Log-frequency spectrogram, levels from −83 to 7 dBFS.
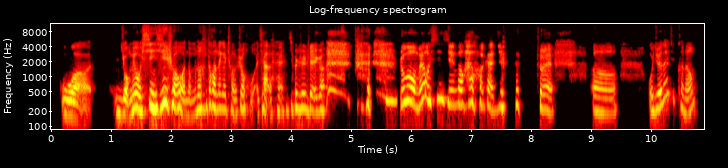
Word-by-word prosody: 我 170 - +3 0.5
有 180 - +5
没 195 - -1
有 230 - +6
信 225 +4 +4
心 290 +6 +7
说 265 -2 +4
我 235 - +3
能 160 0 -7
不 175 - -10
能 220 +1 0
到 265 -1 +2
那 230 -1 -2
个 220 - -3
城 195 -5 -7
市 215 - -1
活 - - -10
下 230 - +1
来， 200 -1 -7 0.2
就 235 - -2
是 230 +1 -2
这 220 -3 0
个， 210 +1 -1
对。 275 - -2 0.5
如 285 - +2
果 325 -1 +7
我 285 - +8
没 265 +2 +1
有 370 -2 +3
信 350 +2 -2
心 275 -5 -3
的 275 -1 +2
话， 270 - -1 0.2
我 - - -2
感 265 -7 0
觉 240 +1 -2 0.6
对， 220 -4 0 0.7
嗯， 185 -1 -3 0.5
我 - - -6
觉 235 +4 +3
得 - - -3
就 360 - -17
可 245 - -8
能 180 0 -5
230 Hz, 240 characters per minute, -23 LUFS, 200-275 Hz, 0.7 s, 我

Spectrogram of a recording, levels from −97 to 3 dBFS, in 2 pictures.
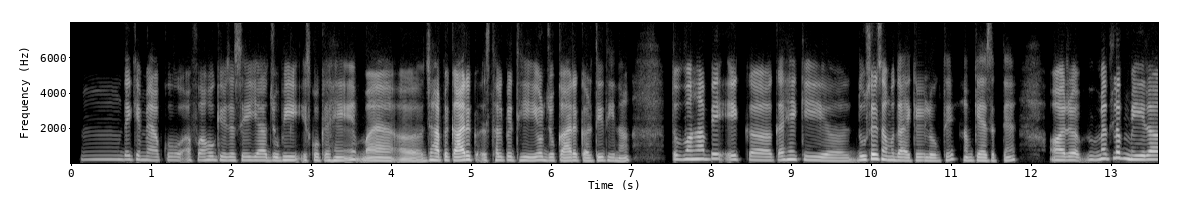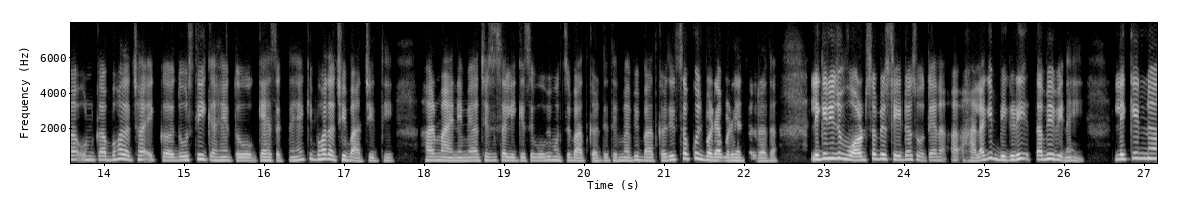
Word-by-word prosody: उम्म, 230 0 -11
देखिए 225 0 -5
मैं 200 - -4
आपको 190 +1 -6 0.2
अफवाहों 190 +2 -4
की 200 - -3
वजह 185 0 -3
से 190 +1 -4
या 185 -1 -2
जो - - +1
भी 195 - +2 0.2
इसको 180 - -4
कहें 175 +5 -1
मैं 80 - 0
अ, - - -3
जहाँ 195 -2 +5
पे 195 +1 -1
कार्य 190 +4 +7
क - - -6
स्थल 190 +3 -2
पे 195 - -1
थी 185 0 -1
और 195 - 0
जो 180 - -1
कार्य 170 +1 +2
करती 160 +3 -1
थी 170 -2 -4
ना, 150 +1 -4 0.6
तो 235 -1 -3
वहाँ 245 +1 +3
पे 270 - +1 0.2
एक 220 - -3 0.5
कहें 225 +3 +1
कि 215 -3 -5 0.2
अ, 170 - -1 0.3
दूसरे 220 +5 +5
समुदाय 195 -7 +1
के 180 +2 -3
लोग 165 -2 -2
थे 215 +6 -3
हम 175 -1 -3
कह 175 0 +1
सकते 170 0 -6
हैं। 205 +5 -4 0.4
और 200 -1 +2 0.4
मतलब 305 +3 +1
मेरा 230 0 +3
उनका 215 -2 -3
बहुत 265 +1 +2
अच्छा 225 0 -1
एक 205 -2 -6 0.2
दोस्ती 210 +5 +1
कहें 185 -1 -1
तो 175 - +1 0.2
कह 185 -1 +2
सकते 170 +1 -6
हैं 200 +5 -1
कि 250 - -5
बहुत 260 0 +5
अच्छी 220 -2 +2
बातचीत 160 0 -3
थी। 165 0 -6 0.4
हर 190 0 +3
मायने 170 -2 +1
में 170 +1 -2
अच्छे 175 +2 -2
से 180 - -6
सलीके 180 -1 -1
से 180 - -3
वो 175 0 -2
भी 195 - -1
मुझसे 175 -3 -3
बात 155 +1 -1
करते 165 +2 -5
थे, 175 - -5
मैं 170 -1 -3
भी 210 - -2
बात 170 -2 -3
करती 175 +4 -1
थी, - - 0
सब 280 -3 +3
कुछ 290 -2 +2
बढ़िया-बढ़िया 175 -4 +3
चल 150 - -9
रहा 155 - 0
था। - - -14 0.4
लेकिन 270 +4 +8
ये 290 - +9
जो 295 -2 +3
व्हाट्सऐप 210 +5 +5
स्टेटस 230 -2 +1
होते 190 -2 -4
हैं 190 - -1
ना 185 - -5
अ, 195 - -3
हालाँकि 175 - +1
बिगड़ी 235 +7 +3
तभी 240 +3 +5
भी 220 - +1
नहीं, 170 0 -5 0.4
लेकिन 285 +4 +3
195 Hz, 225 wpm, -25 LUFS, 175-230 Hz, 0.6 s, ये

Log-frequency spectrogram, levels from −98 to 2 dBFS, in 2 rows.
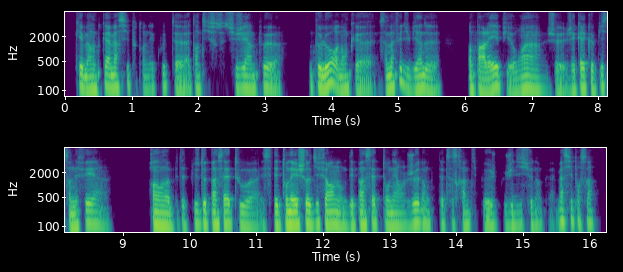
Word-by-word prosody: OK, 125 - +3
ben 105 -1 +2
en 110 - +3
tout - - -9
cas 125 - +1
merci 115 +1 0
pour - - -21
ton 105 - -11
écoute, 125 +4 -10
heu, 100 +2 -1
attentive 110 -1 -7
sur - - -12
ce - - -15
sujet 115 0 -2
un 110 0 0
peu, 115 -1 -1
heu, - - -4 0.5
un - - -5
peu 115 0 +4
lourd, 125 +1 +6
donc 110 +1 -2
heu, - - -2 0.2
ça 110 - -8
m'a 115 - +5
fait 120 - -2
du 120 -7 -3
bien 110 +2 +1
de 100 -1 -1 0.5
d'en 105 - +1
parler, 95 +2 +4
et 125 - +6
puis 125 -3 -8
au 90 - -3
moins 105 0 0
je 95 +2 -6
j'ai 100 -1 -5
quelques 110 -1 +1
pistes 120 +1 -6
en 100 - +3
effet 115 +4 +2
hein. 100 -2 -6 0.6
Prendre, 110 -2 +5
heu, 95 - -1
peut-être 100 0 -10
plus 115 -1 -3
de 120 - +5
pincettes 110 0 +1
ou 105 -2 +1
heu, 100 - -6
essayer 110 +1 -1
de - - -2
tourner 110 0 +7
les 110 - +9
choses 110 0 +4
différemment 115 -1 +3
donc 105 0 -2
des 105 0 -1
pincettes 110 +1 0
tournées 105 -2 0
en 105 0 -3
«je» 110 +4 +1
donc 115 -2 -3
peut-être 110 0 -8
ça 110 - -12
sera 105 - -7
un 105 - -1
petit 110 +1 -15
peu - - 0
j 105 - -4
judicieux, 105 -1 -5
donc 110 +1 -8
heu, - - -20
merci 130 +2 -2
pour 125 -2 -6
ça. 115 +2 -6
110 Hz, 275 wpm, -24 LUFS, 105-115 Hz, 0.6 s, les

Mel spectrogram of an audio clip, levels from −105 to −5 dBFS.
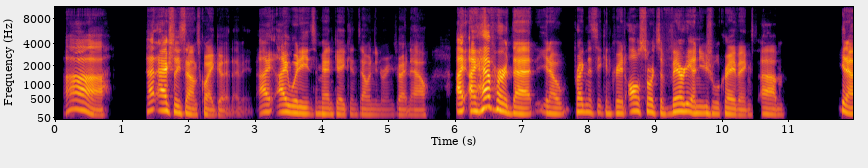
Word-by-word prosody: Ah, 200 - 0 0.6
that 210 +4 0
actually 195 -6 +4
sounds 125 -5 -3
quite - - -2
good, - - -11
I - - -21
mean, - - -29 0.2
I 170 +1 -2 0.2
I - - +3
would 150 -3 -1
eat 130 -3 -2
some 135 - -16
pancake 125 -2 -6
and 115 0 -21
some 115 -1 -11
onion 115 -1 -17
rings 110 0 -22
right 110 -1 -8
now. 105 -2 -10 0.4
I - - +7
I 190 - +8
have 260 +10 +8
heard 165 -11 +3
that, 130 -2 +5
you 165 -6 -9
know, 130 0 -5
pregnancy 160 -3 -6
can 140 -1 -13
create 140 0 -4
all 185 +1 0
sorts 160 -5 -5
of 145 - -8
very 175 +5 +2
unusual 140 -2 -5
cravings, 115 -4 -2
um, 120 -3 -5 0.8
you - - 0
know, - - +6
135 Hz, 195 wpm, -23 LUFS, 120-170 Hz, 0.8 s, I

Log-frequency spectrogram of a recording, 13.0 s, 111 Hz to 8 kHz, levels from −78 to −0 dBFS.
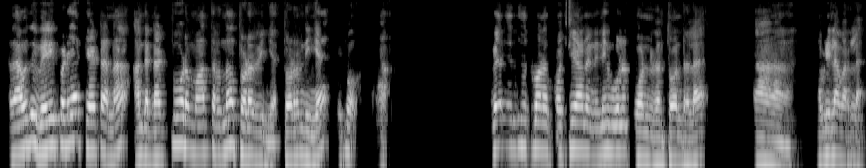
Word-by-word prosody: அதாவது 170 +7 +4
வெளிப்படையா 195 +4 +5 0.2
கேட்டானா? 175 -3 +3 0.3
அந்த 155 +1 +2
நட்போட 190 +7 +1 0.2
மாத்திரம் 170 0 -2
தான் 200 0 +1
தொடர்றீங்க, 140 -7 0 0.2
தொடர்ந்தீங்க 145 -1 +1 0.3
இப்போ. - - -3 0.5
அ - - -4 1.6
வேறு 190 +2 +1
எந்த 185 0 -11
விதமான 180 0 +1 0.2
கொச்சையான 175 +1 +1
நினைவுகளும் 170 +1 -2
தோன்ற 140 -4 0
தோன்றல? 130 -3 +1 1.0
அ - - 0 0.9
அப்டிலாம் 150 +1 -1
வரல. 135 +1 -6
165 Hz, 95 wpm, -20 LUFS, 145-180 Hz, 1.6 s, வெளிப்படையா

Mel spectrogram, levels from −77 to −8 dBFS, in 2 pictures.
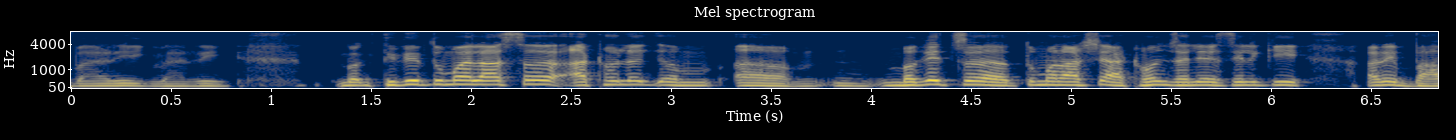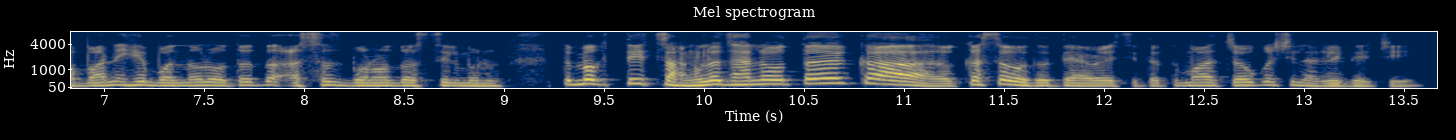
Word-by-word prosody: भारी-भारी. 125 -2 -6 0.6
मग 155 0 0
तिथे 185 +4 +5
तुम्हाला 205 -1 +5
असं 210 +1 +2 0.2
आठवलं 195 +3 -2
की 175 - -4
म 155 -2 -2
अ, 145 - -2 0.8
लगेच 205 +4 +3
अ, 175 -5 +4
तुम्हाला 180 -1 +2
अशी 160 - -1
आठवण 165 +5 +1
झाली 165 0 +1
असेल 165 +1 -1
की 170 -1 0 0.3
अरे, 165 +3 +1
बाबांनी 145 +7 -2
हे - - +1
बनवलं 155 +3 -1
होतं, 160 +2 -4
तर - - -4
असंच 170 +5 -4
बनवत 145 0 0
असतील 150 +2 -5
म्हणून. 130 -1 -3 0.3
तर 205 - -1
मग 225 - -1
ते 250 - +1
चांगलं 190 -4 +3
झालं 195 +2 +1
होतं 250 +5 +3
का, 185 - +5
कसं 200 +2 +1
होतं 150 -6 +3
त्यावेळेस? 135 -1 -2
तिथं 135 -1 -9
तुम्हाला 150 +2 -3
चव 160 - +1
कशी 165 -1 -7
लागली 130 -2 -2
त्याची? 120 +1 -9
160 Hz, 190 wpm, -22 LUFS, 140-190 Hz, 0.8 s, तिथे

